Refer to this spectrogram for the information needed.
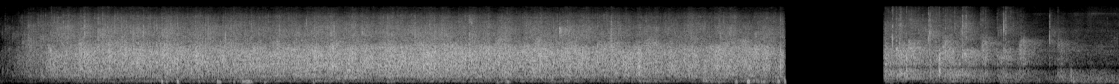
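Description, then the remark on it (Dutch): An audience at De Rode Hoed in Amsterdam applauds steadily for minister Sigrid Kaag, a dense wash of many hands clapping at constant loudness, broken by a second of silence before the clapping resumes and starts to thin out. “Dames en heren, graag u aandacht aan uw applaus voor mevrouw Sigrid Kaag.”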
